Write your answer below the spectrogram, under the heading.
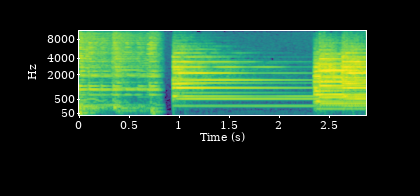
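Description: Church bells ring out loud, one clear strike humming into a long, shimmering decay before another peal cuts in, with busier overlapping ringing at the start.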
